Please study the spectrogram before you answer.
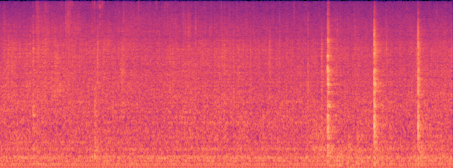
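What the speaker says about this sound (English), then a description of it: "you want to stir the rice away from the bottom" Nearly cooked rice for Cuban arroz con pollo is stirred up from the bottom of a pot, giving a steady soft sizzle with scraping and three sharp knocks near the end.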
